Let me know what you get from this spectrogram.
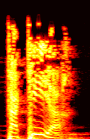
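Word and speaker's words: kakia (κακία): The word understanding, as used here, is the Greek word kakia. The word understanding, as used here, is the Greek word kakia. Kakia is spelled K-A-K-I-A.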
